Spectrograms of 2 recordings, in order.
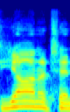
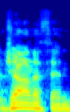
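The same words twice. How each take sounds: First: The name begins with a Y sound. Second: The name begins with a J sound. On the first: The speaker calls it right. "It's Jonathan, ... but Y Adler" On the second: The speaker calls it wrong. "not Jonathan"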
